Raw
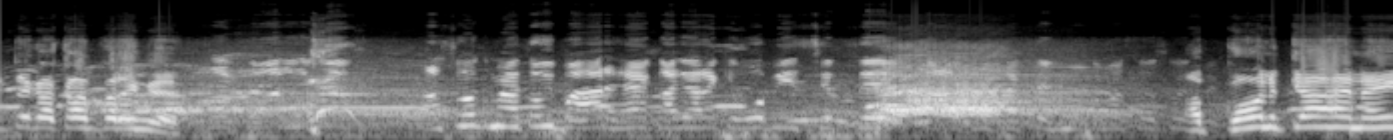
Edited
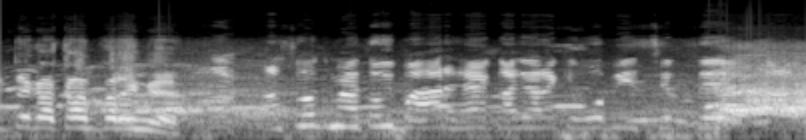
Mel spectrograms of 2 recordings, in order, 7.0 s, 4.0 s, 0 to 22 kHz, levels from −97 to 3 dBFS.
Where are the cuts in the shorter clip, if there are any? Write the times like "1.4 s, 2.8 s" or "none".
1.2 s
